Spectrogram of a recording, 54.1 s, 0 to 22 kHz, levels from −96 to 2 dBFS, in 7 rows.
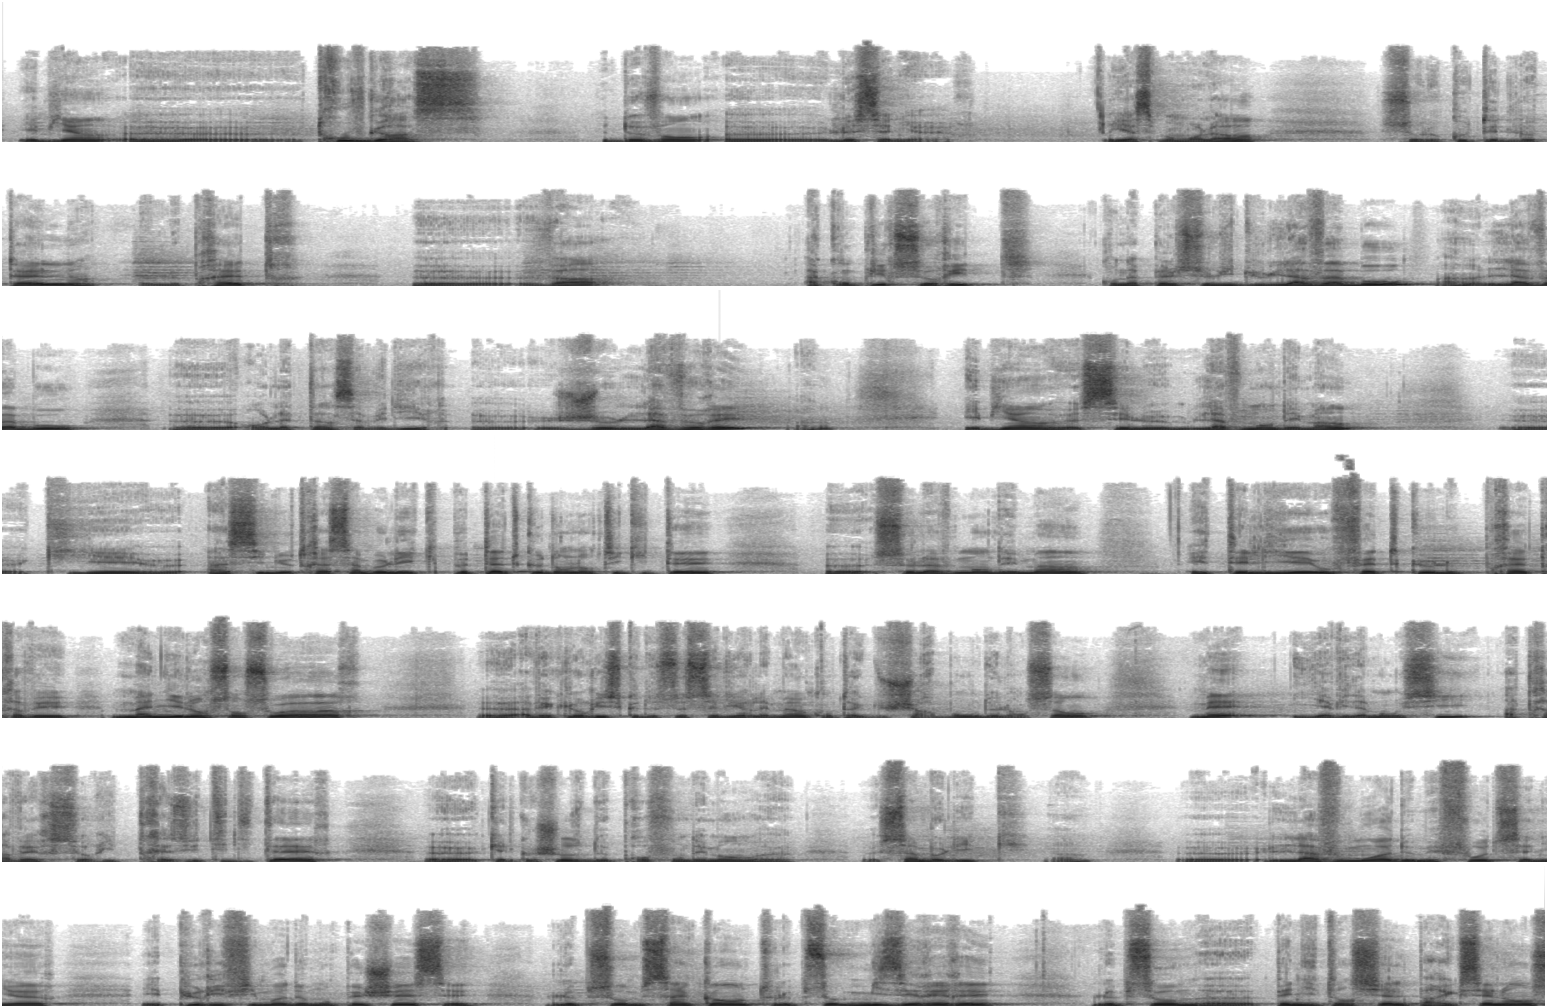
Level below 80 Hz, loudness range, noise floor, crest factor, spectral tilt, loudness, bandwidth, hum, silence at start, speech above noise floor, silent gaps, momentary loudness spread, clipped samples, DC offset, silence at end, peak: -38 dBFS; 5 LU; -53 dBFS; 16 dB; -4.5 dB/octave; -15 LUFS; 15.5 kHz; none; 0.1 s; 37 dB; none; 15 LU; under 0.1%; under 0.1%; 0 s; 0 dBFS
